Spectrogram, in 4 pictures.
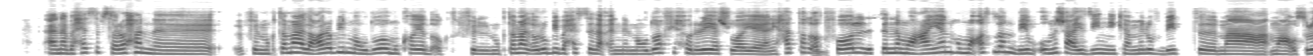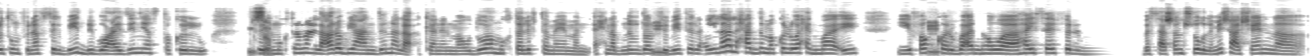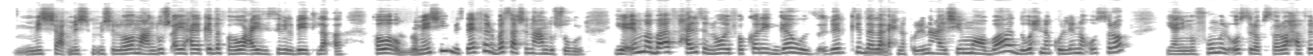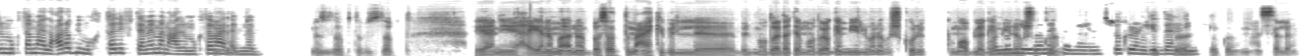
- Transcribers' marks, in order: unintelligible speech
- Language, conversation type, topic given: Arabic, podcast, إزاي بتوازن بين الشغل وحياتك الشخصية؟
